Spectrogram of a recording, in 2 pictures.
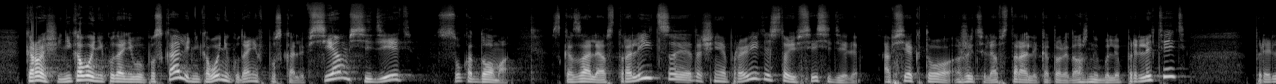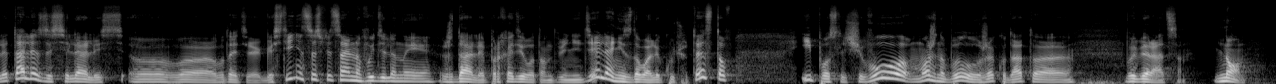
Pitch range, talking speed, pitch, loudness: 110-165 Hz, 130 wpm, 130 Hz, -21 LUFS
